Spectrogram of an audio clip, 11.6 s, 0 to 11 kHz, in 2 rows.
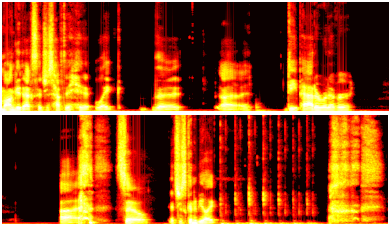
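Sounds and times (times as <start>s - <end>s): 
speech: 0.0s - 5.3s, 6.7s - 9.6s, 10.7s - 11.2s
computer keyboard typing: 9.0s - 11.1s.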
